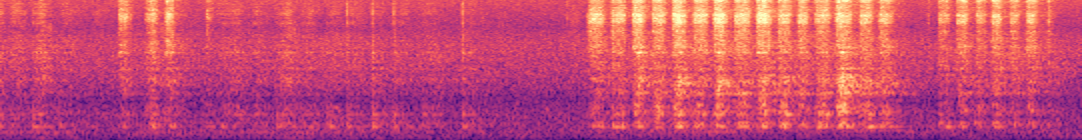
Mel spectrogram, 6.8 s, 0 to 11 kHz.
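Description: A wooden graphite pencil shades small rectangles on white paper with rapid scratching strokes. Soft, steady scratching gives way at about 3.7 seconds to louder, quick back-and-forth strokes with a bright, raspy hiss, then eases slightly before rising again near the end.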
